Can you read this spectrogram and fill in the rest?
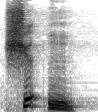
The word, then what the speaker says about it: shouldn't: 那么这边的关键点叫 shouldn't 跟 have，它弱化现象一定要知道，因为 shouldn't dn 组合 d 可以不用发音，气流阻塞一下变成 shouldn't，然后跟 have 它有一个弱化现象，也就意味着 shouldn't 跟 have 说成 shouldn't 或者 shouldn't，那个 v 可发可不发，我们会说成 shouldn't。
